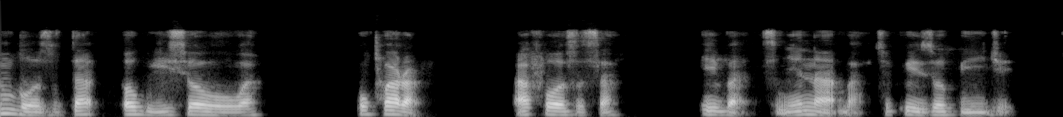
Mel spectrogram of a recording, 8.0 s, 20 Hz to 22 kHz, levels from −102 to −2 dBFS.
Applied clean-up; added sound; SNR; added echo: neural mask model Resemble Enhance denoiser.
